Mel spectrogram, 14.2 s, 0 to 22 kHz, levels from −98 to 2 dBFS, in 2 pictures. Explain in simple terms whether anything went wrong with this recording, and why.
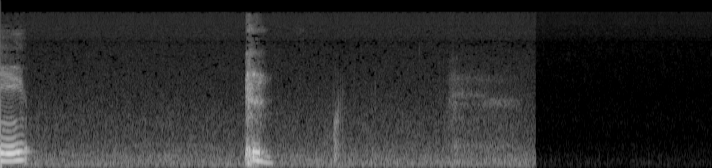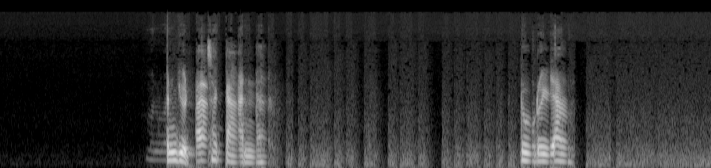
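Two things went wrong in this speech recording.

From 5.35 to 8.79 seconds, the speech suddenly becomes very faint, almost gone. The likely cause is one channel inverted. A stereo recording has a left and a right side. If one side is flipped upside down, the matching parts cancel when both sides are mixed into one. The voice sits in both sides equally, so it nearly disappears.

From 9.01 to 13.72 seconds, the speech turns choppy and robotic. This is repeated packet loss. Pieces of audio went missing many times in a row. Each hole was patched by stretching the sound just before it. The longest hole is 180 milliseconds. Over two fifths of this stretch is filled in this way, so the voice sounds broken.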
